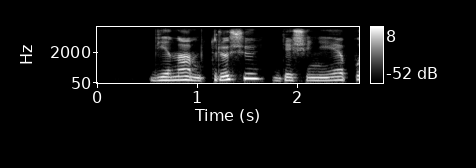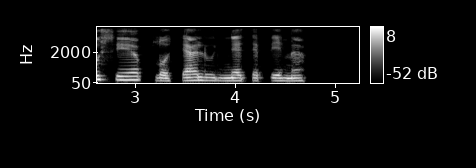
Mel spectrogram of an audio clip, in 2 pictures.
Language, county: Lithuanian, Kaunas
